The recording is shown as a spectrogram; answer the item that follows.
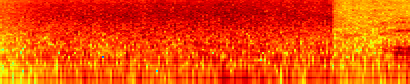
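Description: Steady hiss of heavy rain falling, which stops abruptly near the end.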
